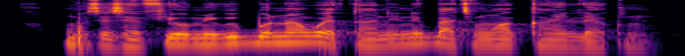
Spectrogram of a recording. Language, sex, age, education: Yoruba, male, 15-29, tertiary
